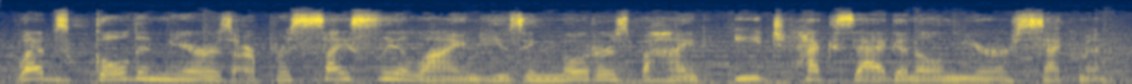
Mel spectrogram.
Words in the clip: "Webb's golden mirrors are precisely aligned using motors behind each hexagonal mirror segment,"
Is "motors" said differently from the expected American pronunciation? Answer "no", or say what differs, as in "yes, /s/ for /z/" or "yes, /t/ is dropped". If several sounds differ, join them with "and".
no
